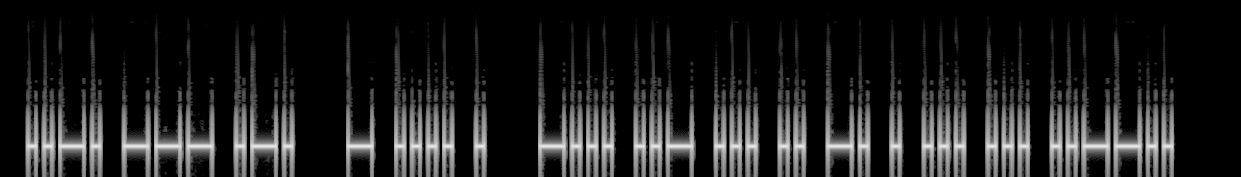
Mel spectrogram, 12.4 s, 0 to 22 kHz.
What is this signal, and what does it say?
Morse code, heard as a keyed tone, about 15 wpm, 700 Hz. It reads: FOR THE BUSINESS?
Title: Sentences from Top 1400 Words 15wpm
